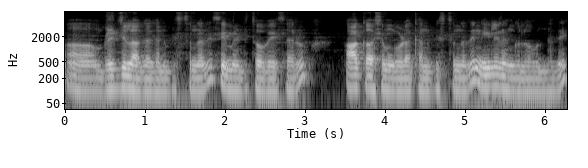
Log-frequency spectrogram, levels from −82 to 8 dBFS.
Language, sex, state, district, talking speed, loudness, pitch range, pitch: Telugu, male, Telangana, Karimnagar, 125 wpm, -19 LUFS, 100-110 Hz, 105 Hz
